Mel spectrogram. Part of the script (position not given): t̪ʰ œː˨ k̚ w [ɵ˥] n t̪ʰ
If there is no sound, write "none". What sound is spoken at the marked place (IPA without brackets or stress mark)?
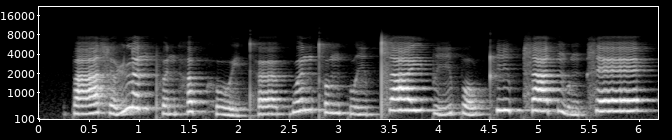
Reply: ɵ˥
